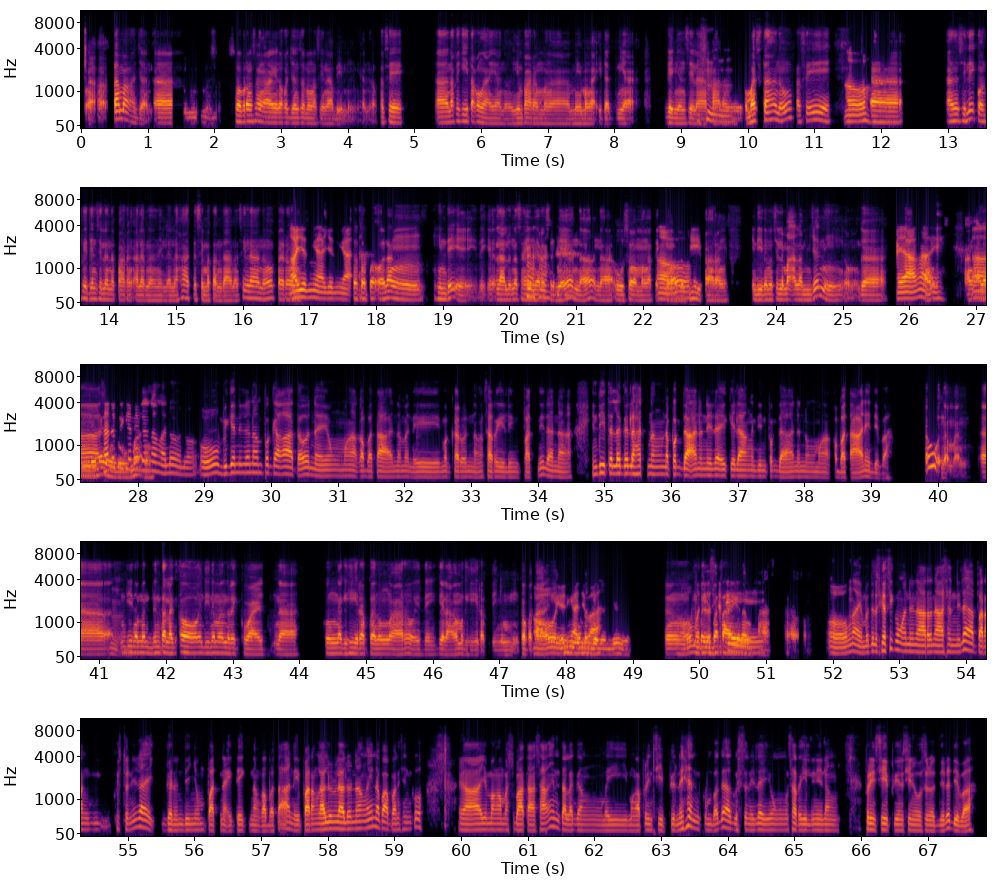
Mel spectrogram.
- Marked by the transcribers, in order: tapping; other background noise; unintelligible speech; laughing while speaking: "Mm"; chuckle; chuckle
- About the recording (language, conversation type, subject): Filipino, unstructured, Bakit mahalaga ang respeto sa ibang tao?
